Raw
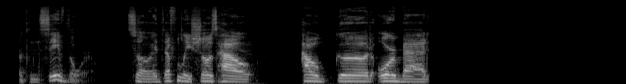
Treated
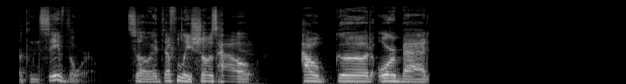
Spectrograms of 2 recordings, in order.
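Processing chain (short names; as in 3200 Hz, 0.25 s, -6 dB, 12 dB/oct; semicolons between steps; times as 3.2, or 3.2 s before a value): 1.67–2.38 negative-ratio compressor -28 dBFS, ratio -0.5; gain +5.5 dB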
